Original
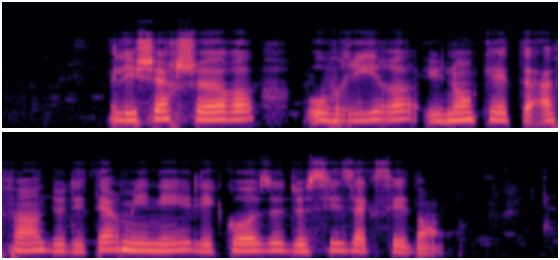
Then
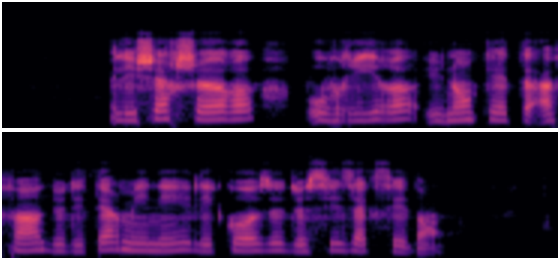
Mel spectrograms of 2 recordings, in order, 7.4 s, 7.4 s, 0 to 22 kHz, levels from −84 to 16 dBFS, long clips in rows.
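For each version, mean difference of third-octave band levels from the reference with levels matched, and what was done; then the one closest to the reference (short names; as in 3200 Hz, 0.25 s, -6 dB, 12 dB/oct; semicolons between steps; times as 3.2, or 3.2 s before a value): 8.0 dB: gate -45 dBFS, range -13 dB; double band-pass 2500 Hz, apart 1.5 oct; gain +7 dB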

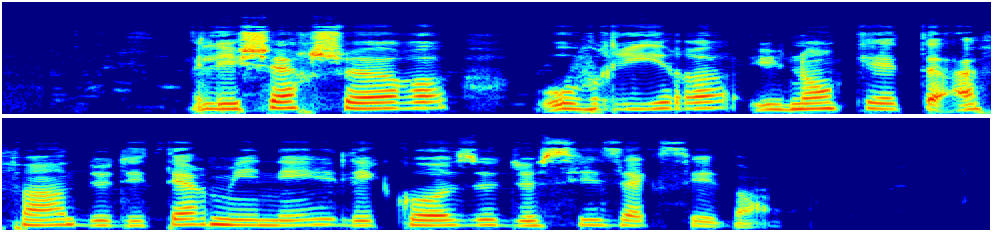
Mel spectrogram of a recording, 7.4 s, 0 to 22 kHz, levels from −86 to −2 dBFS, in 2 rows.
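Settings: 3.5 dB: ending faded out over 1.90 s; reverb removal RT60 1.4 s; gain +2.5 dB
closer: second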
